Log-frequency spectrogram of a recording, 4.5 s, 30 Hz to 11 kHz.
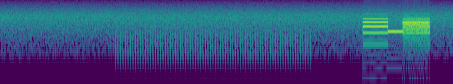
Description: Caller ID data burst, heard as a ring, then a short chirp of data, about 1200 baud.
